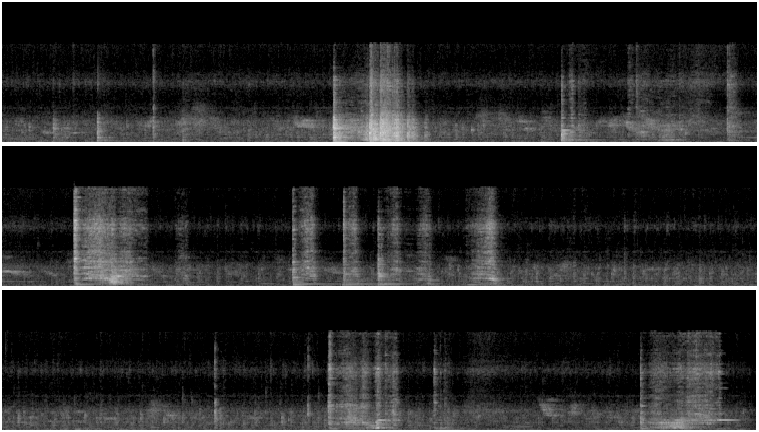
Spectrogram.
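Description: Eggs are added to a frying pan and stirred, with scattered metallic scrapes and clatters of a utensil against the pan at irregular intervals. A soft frying hiss runs underneath in a quiet home kitchen.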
